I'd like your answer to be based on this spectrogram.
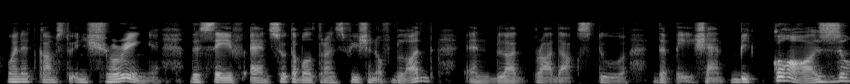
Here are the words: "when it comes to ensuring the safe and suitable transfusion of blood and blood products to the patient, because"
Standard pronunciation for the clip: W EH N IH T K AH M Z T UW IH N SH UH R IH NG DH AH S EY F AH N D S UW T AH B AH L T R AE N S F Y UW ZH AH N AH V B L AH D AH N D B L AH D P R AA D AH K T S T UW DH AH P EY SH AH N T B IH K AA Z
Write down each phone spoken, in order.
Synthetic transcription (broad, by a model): W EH N IH T K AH M S T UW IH N SH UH R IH NG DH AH S EY F AH N D S UW T AH B AH L T R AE N S F Y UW SH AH N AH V B L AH D AH N D B L AH D P R AA D AH K T S T UW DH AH P EY SH AH N T B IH K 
